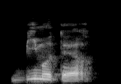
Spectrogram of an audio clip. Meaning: twin-engine
- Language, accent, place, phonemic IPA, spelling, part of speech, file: French, France, Lyon, /bi.mɔ.tœʁ/, bimoteur, adjective, LL-Q150 (fra)-bimoteur.wav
